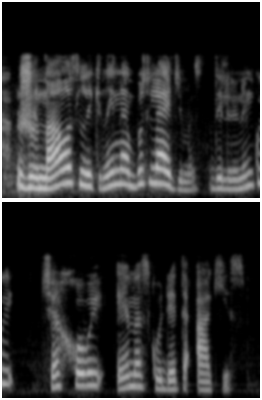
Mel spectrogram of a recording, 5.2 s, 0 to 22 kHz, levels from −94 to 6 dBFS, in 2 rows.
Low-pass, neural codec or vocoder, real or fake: 7.2 kHz; none; real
